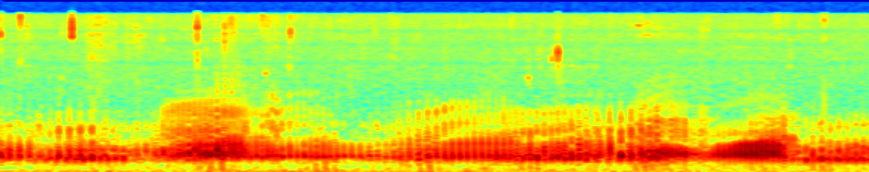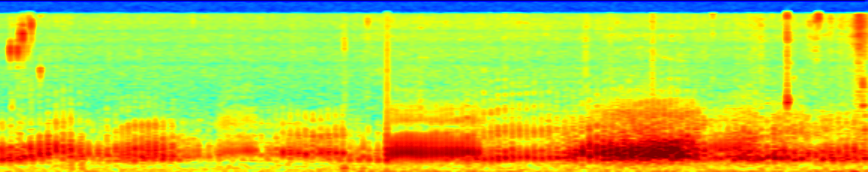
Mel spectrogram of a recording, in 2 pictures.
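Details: Common frogs gathered for spring courtship in Norway, a steady murmuring chorus of low, rattling croaks, with individual purring bursts rising above the drone every second or so and the loudest one near the end.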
